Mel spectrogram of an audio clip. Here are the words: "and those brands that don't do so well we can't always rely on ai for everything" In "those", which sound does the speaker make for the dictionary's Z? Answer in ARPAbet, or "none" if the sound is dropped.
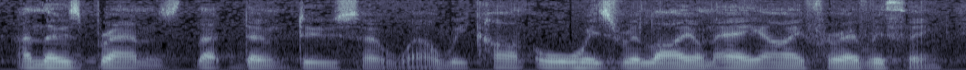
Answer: Z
